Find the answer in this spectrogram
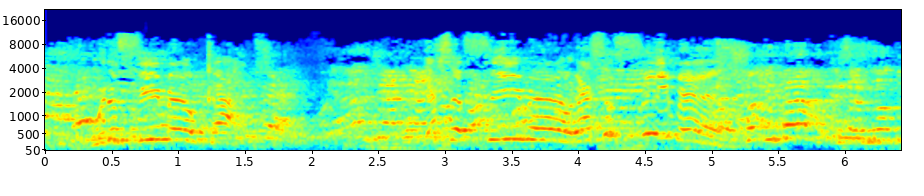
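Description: Several people talking over one another in a hallway, heard through a phone recording, with no single voice clear.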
